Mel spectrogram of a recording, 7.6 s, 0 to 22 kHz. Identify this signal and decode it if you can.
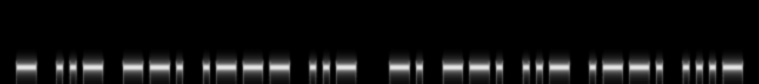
Morse code, heard as a keyed tone, about 18 wpm, 800 Hz. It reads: TUGJU NGUPV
